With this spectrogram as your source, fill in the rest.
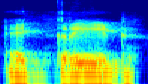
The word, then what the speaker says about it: acrid: নয়া শব্দটি হউচি এ সি আর আইডি একিড উচ্চারণ করিবা এক্রিড যাহার অর্থ উচি অত্যন্ত কটু তীখন ও অসুখদ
